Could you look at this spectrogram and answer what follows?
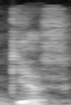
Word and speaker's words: GIF: I'm gonna call it a GIF because that's how I grew up saying it. Somebody might challenge you and say, "No, it's a soft G," and you can just give them a soft G in return.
